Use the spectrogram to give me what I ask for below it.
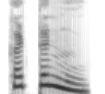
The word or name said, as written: ಗೂಟನಾಮ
